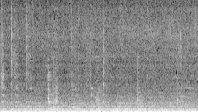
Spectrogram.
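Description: Chopsticks scrape and tap against a frying pan.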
